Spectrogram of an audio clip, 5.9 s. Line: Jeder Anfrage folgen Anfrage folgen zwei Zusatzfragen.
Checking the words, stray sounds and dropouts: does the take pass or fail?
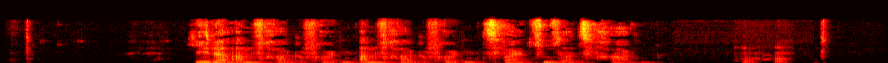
fail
